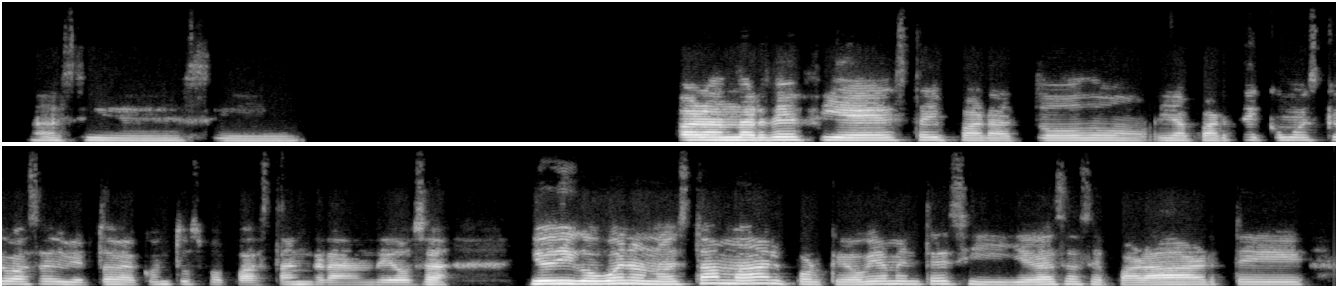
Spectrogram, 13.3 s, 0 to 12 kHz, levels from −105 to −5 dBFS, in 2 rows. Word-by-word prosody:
Así 195 +1 -9
es, 185 -1 -12
sí. 170 -1 -13 1.9
Para 220 -1 +8
andar 215 0 +6
de 235 +1 +4
fiesta 215 0 +1
y 220 - -2
para 195 -2 -5
todo, 195 -1 -6
y 195 +1 -8
aparte 195 +3 -7
cómo 215 +1 -8
es 210 - -16
que 225 - -7
vas 215 -1 -2
a 220 - -6
vivir 195 -4 -5
todavía 195 -1 -4
con 200 +1 -12
tus 210 0 -14
papás 175 -3 -7
tan 195 0 -6
grande. 180 -1 -4
O 185 - 0
sea, 190 0 -1 0.4
yo 240 0 +7
digo, 240 -2 +7
bueno, 250 +1 +5
no 215 -1 +2
está 215 +6 +2
mal, 260 -1 +3
porque, 195 -3 -6
obviamente, 225 +2 -2
si 195 -4 -9
llegas 200 +2 -2
a 210 - -5
separarte 195 +1 -1
200 Hz, 170 wpm, -19 LUFS, 190-215 Hz, 1.9 s, Para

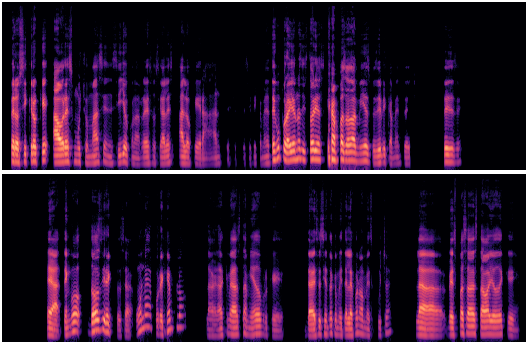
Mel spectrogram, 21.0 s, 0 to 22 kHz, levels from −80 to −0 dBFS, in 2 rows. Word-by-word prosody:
Pero 135 -3 +6
sí 135 +1 -4
creo 150 0 +3
que 165 +2 0
ahora 130 +2 +8
es 145 0 -3
mucho 135 -3 -11
más 125 +3 -5
sencillo, 125 0 -6
con 110 - -19
las 100 0 -15
redes 110 0 -7
sociales 115 +2 -9
a 120 -1 -1
lo 110 -1 -6
que 110 - -11
era 100 0 -12
antes, 110 +2 -22
específicamente. 110 +1 -20
Tengo 175 - +1
por 180 -6 +4
ahí 155 +2 +8
unas 190 +1 -1
historias 175 0 +3
que - - -5
me 185 - +10
han 175 0 +2
pasado 165 -3 +4
a 160 - +6
mí 145 +1 -8
específicamente, 120 -5 -6
de - - -12
hecho, - - -44 0.6
sí, 135 -1 0
sí, 130 +1 -21
sí. - - -31 2.2
Eh, - - +7
ah, - - +3
tengo 175 +10 -1
2 195 +6 +3
directos. 170 - -2
O - - -28
sea, - - -13
una, 260 +8 -8
por 250 - -15
ejemplo, 255 +7 -8 0.4
la 105 - -13
verdad 105 +3 -7
es - - -14
que 140 - -24
me 130 - -3
da 125 - +4
hasta 125 +2 -5
miedo, 135 +3 -3
porque 105 -6 -16 0.5
a - - +2
veces 110 +5 0
siento 140 +2 -9
que 135 - -10
mi 115 -3 -11
teléfono 130 +6 -4
me 120 -4 -15
escucha. 140 +10 -20 0.5
La 110 -3 +2
vez 125 -1 0
pasada 145 +1 +1
estaba 130 -1 +1
yo 130 0 0
de 135 +1 -4
que 110 -5 -13
130 Hz, 200 wpm, -21 LUFS, 115-150 Hz, 2.2 s, me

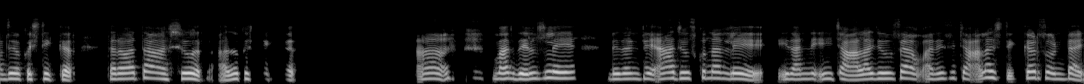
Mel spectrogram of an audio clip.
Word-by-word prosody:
అది 235 +3 0
ఒక 245 - +1
స్టిక్కర్ 225 -5 +1 0.4
తర్వాత 260 +3 +2 0.2
ఆ! - - +2
సూర్ 260 -5 +6 0.2
అదొక 255 +5 +2
స్టిక్కర్. 245 -1 -8 1.2
ఆ! - - -3 0.8
మాకు 260 0 +3
దేలుసులే, 275 +4 +4 0.5
లేదంటే 255 +1 0 0.2
ఆ! - - +1
చూసుకున్నానులే 280 -2 +1 0.4
ఇదన్ని 250 +1 -1
ఈ - - -1
చాలా 220 0 +2
చూసాం 265 -1 +1
అనేసి 265 +3 -3
చాలా 300 +4 -1
స్టిక్కర్స్ 295 -1 -2
ఉంటాయి. 245 -4 -1
255 Hz, 120 wpm, -22 LUFS, 245-270 Hz, 1.2 s, సూర్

